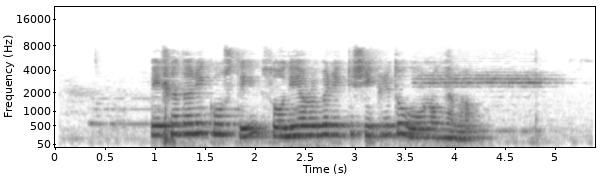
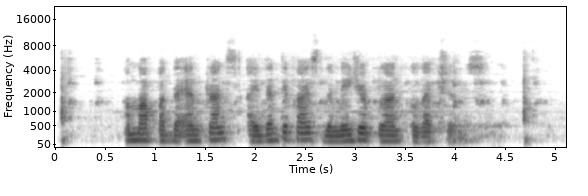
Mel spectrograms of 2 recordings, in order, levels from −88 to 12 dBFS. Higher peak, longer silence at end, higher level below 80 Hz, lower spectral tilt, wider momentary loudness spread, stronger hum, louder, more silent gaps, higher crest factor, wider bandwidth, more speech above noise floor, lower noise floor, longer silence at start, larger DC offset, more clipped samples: about the same, -4 dBFS vs -2 dBFS; first, 0.55 s vs 0.35 s; first, -54 dBFS vs -66 dBFS; about the same, -6.5 dB/octave vs -7 dB/octave; second, 15 LU vs 18 LU; neither; about the same, -19 LUFS vs -20 LUFS; neither; about the same, 16 dB vs 18 dB; about the same, 7.8 kHz vs 7.4 kHz; about the same, 33 dB vs 30 dB; about the same, -51 dBFS vs -50 dBFS; first, 0.35 s vs 0.05 s; neither; neither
